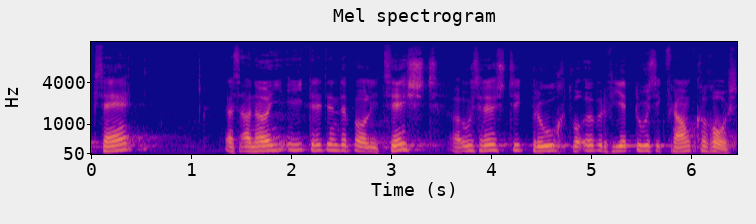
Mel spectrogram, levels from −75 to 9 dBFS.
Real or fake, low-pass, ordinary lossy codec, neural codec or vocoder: fake; 14.4 kHz; MP3, 64 kbps; vocoder, 44.1 kHz, 128 mel bands every 256 samples, BigVGAN v2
